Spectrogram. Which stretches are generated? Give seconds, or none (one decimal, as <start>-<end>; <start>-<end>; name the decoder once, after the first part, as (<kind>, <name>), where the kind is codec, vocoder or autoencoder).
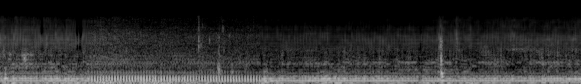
0.0-0.9 (vocoder, BigVGAN v2); 2.6-5.8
